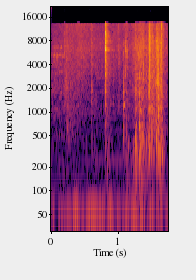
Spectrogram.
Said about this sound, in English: Right now, he's going through a set of old wooden drawers where customers can find all sorts of goods. The drawers, by the way, probably date back to the 1910s or 20s.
